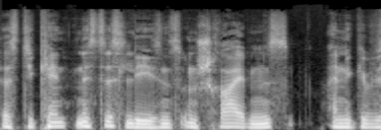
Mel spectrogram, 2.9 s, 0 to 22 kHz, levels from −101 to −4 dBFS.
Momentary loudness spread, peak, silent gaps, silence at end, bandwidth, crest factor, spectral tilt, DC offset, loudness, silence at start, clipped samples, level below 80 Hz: 4 LU; -2 dBFS; none; 0 s; 16 kHz; 16 dB; -5.5 dB/octave; under 0.1%; -17 LUFS; 0 s; under 0.1%; -44 dBFS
